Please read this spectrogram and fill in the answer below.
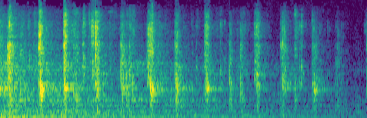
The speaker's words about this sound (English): I helped him to get back onto his horse, and he rode away without thanking me.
